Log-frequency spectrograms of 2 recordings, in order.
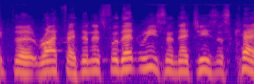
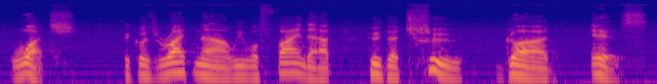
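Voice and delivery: lower, slow and solemn; solemn Elijah; 6 semitones lower, slower than usual. Retold or imitated. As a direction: let each word land with weight. Elijah before the fire.

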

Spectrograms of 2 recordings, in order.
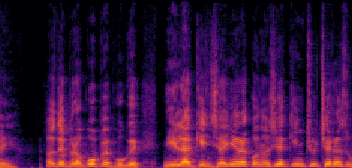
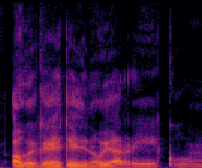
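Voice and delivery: lower, softer, slow savouring murmur of qué novia rico; 7 semitones lower, 10 dB quieter than usual. Shown as a demonstration. Host tasting stolen cake, murmuring with relish. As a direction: drag it out low as if tasting it. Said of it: "repeat savoured".

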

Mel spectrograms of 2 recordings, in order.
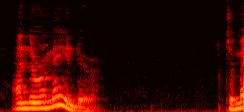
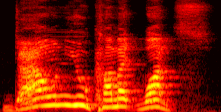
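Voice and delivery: much louder, slow, furious bellow; shouting; 9 semitones higher, 14 dB louder, slower than usual. A narrator's reading. Bluebeard shouting his wife down. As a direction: roar it out slowly. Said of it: "Bluebeard was shouting".

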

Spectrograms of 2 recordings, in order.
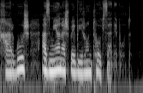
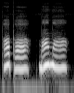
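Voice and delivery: talking doll; 3 semitones higher, 4 dB louder, slower than usual. A narrator's reading. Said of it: "و عروسک گفت".

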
